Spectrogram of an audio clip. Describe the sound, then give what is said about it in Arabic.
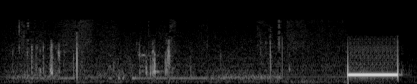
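Telephone line sounds after a dropped call, then redialing: faint crackle, clicks and quiet low tones, followed by one loud steady electronic beep near the end. “قطع الاتصال، انقطع. طيب بحاول تاني مرة أخرى.”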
